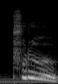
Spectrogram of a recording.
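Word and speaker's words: Pur: 우리가 부루의 이름을 따라이 두를 부림이라 하고 그러니까이 부림이라는 말은 부르에서 왔다는 겁니다.이 부르는 한글로 음력한 것이고 원래 히브리어의 발음은 푸르 그럽니다.이 프르에서 어이 푸림이 온게 오게 된 것이죠.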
